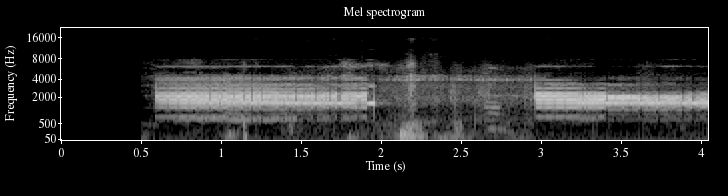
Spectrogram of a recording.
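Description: SAME digital header bursts of a NOAA Weather Radio Required Weekly Test from a Midland weather radio's speaker: two harsh, buzzing data bursts about a second and a third long, a second apart, the opening of the weekly test alert. A low thump of the radio being handled falls between them.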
